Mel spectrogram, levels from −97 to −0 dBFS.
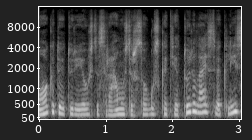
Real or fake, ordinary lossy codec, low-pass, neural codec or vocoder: real; AAC, 64 kbps; 14.4 kHz; none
